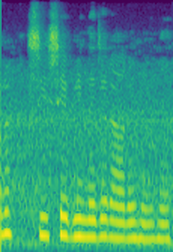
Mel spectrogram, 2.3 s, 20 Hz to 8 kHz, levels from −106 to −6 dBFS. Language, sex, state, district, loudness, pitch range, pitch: Hindi, female, Uttar Pradesh, Saharanpur, -14 LUFS, 180-220 Hz, 200 Hz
